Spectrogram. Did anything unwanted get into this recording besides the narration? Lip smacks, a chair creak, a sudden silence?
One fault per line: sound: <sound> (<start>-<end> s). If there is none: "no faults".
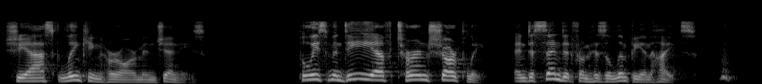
sound: whoosh (7.2-7.4 s)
